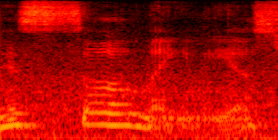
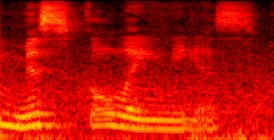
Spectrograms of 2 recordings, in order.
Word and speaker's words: miscellaneous: And miscellaneous, or as my sister-in-law used to say, miscellaneous. Does anybody else say it like that? Pronounce the C? I was taught it was silent.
